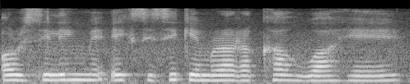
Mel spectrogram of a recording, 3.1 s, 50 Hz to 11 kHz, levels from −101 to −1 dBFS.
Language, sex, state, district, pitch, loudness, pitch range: Hindi, female, Arunachal Pradesh, Papum Pare, 200 Hz, -15 LUFS, 190-210 Hz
